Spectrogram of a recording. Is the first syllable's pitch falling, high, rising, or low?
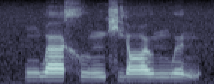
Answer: high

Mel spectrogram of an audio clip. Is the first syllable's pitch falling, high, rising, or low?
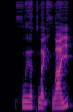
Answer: low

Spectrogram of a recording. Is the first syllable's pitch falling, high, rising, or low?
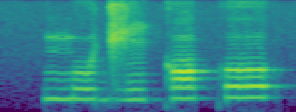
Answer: low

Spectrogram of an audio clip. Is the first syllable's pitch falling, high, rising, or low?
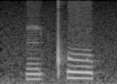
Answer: rising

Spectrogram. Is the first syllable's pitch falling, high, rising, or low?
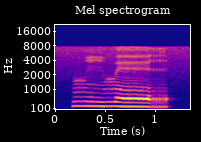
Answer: low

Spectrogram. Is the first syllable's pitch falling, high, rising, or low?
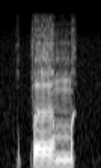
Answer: high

